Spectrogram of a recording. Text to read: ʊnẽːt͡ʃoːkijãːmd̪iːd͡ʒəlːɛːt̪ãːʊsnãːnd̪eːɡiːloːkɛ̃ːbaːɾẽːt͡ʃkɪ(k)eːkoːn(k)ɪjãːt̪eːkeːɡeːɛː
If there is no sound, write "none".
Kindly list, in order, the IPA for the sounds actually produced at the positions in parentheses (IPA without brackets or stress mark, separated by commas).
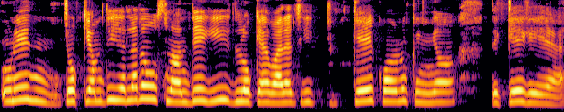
k, k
